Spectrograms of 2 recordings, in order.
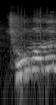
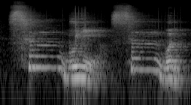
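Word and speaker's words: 縄文: 조먼 문화라고 하는데 조먼은 일본어 발음이에요. 이 조먼을 우리말 한자 그대로 읽으면 뭐라고 하냐면 승문이에요. 승문을 일본어로 읽으면 조먼이에요.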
